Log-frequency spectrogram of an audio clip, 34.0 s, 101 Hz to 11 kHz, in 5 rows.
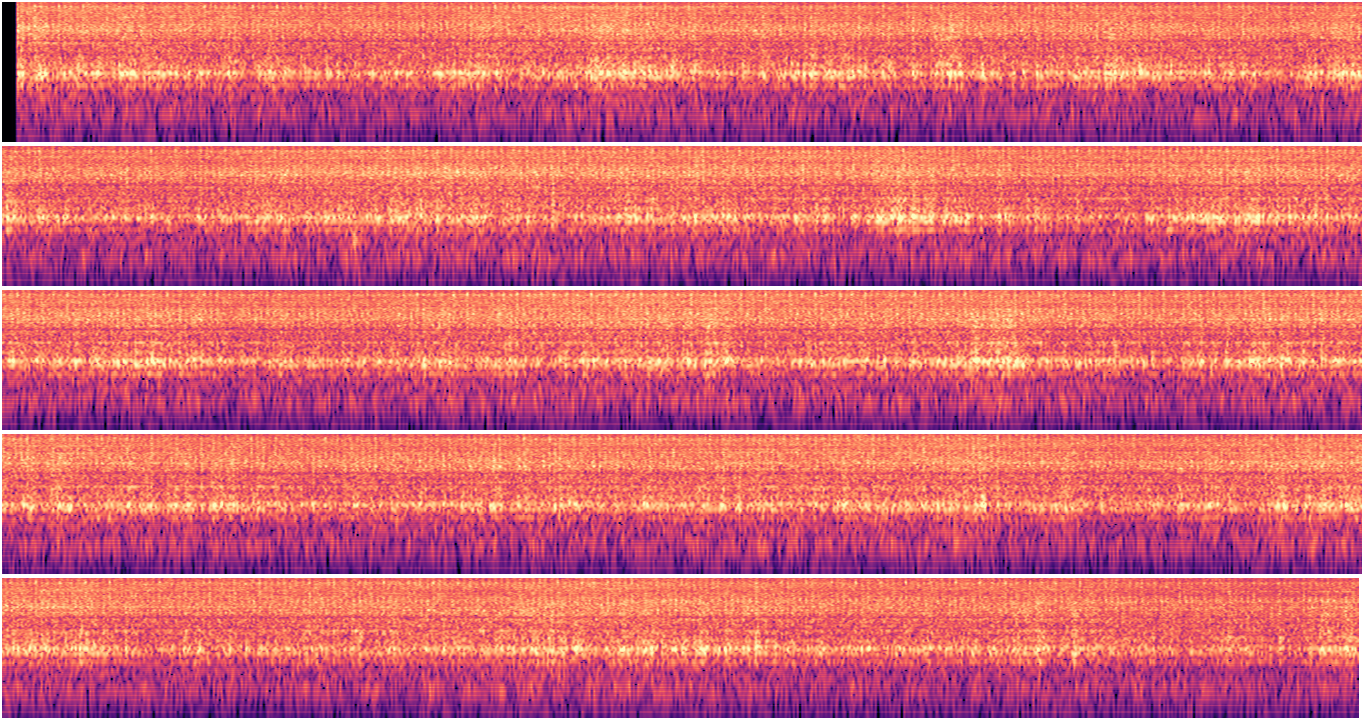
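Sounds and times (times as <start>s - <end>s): car engine idling: 0.1s - 33.9s
failing water pump noise: 5.2s - 14.5s.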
